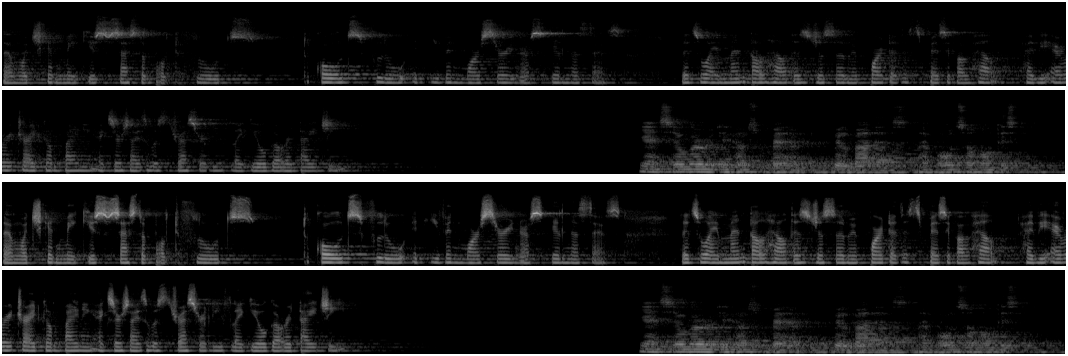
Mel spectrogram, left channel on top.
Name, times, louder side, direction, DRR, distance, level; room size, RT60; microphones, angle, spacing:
voice 1, 0.0-2.5 3.1-4.0 4.3-14.1, right 8 dB, 60° right, 12 dB, 0.6 m, -37 dB
voice 2, 17.0-18.6 19.0-20.8, equal, 10° left, 2 dB, 3.3 m, -43 dB
26.5 x 18.0 x 7.5 m, 2.5 s
head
